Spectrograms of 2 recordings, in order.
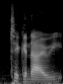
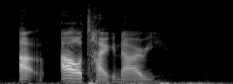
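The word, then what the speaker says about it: Tighnari: Because Tiganari is the correct pronunciation for a character, but they pronounce it as Al Tiganari.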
